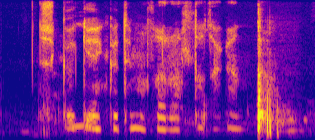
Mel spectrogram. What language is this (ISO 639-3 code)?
isl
